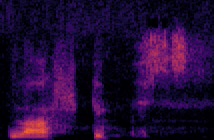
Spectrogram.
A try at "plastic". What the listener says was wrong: There is no S sound after plastic. Remember that. So you have brought S sound. Remember, you don't have to bring S sound if there is no S sound.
